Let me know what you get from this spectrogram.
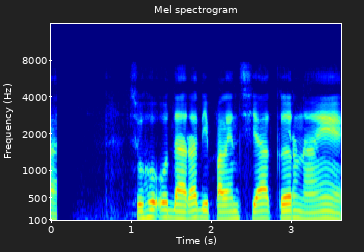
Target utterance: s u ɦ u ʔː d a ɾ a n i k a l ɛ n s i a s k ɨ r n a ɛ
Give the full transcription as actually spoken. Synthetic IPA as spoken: s u ɦ u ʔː d a ɾ a d i p a l ɛ n s i a k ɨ r n a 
